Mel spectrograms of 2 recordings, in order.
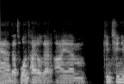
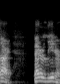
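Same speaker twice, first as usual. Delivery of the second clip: choked-up, catching, high voice; 7 semitones higher than usual. Speaker giving a talk to listeners about leadership, choked up. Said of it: "I'm getting choked up over here".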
